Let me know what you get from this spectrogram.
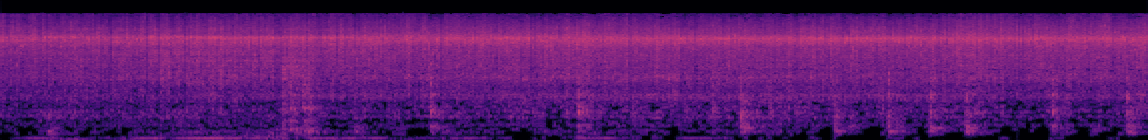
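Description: Chopped tomato and onions sizzling steadily in hot oil in a nonstick frying pan, stirred with a wooden spatula in short repeated scraping strokes.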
